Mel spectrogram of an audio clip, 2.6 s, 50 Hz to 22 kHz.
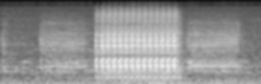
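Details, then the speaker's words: Commodore 1541 floppy drive for C64 after cleaning and resocketing a controller chip (previously wouldn't spin up): soft whir then rapid even head-step chatter before settling; reads directory and boots game, possible minor issues remain. "go yeah at least the driver is doing something I think there might be some issues there but yeah it reads the directory and it seems to boot up the game here"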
